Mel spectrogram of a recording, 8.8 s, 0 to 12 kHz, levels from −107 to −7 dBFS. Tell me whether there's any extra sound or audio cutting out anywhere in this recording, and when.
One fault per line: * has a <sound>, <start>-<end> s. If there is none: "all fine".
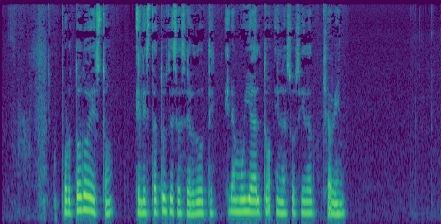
all fine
